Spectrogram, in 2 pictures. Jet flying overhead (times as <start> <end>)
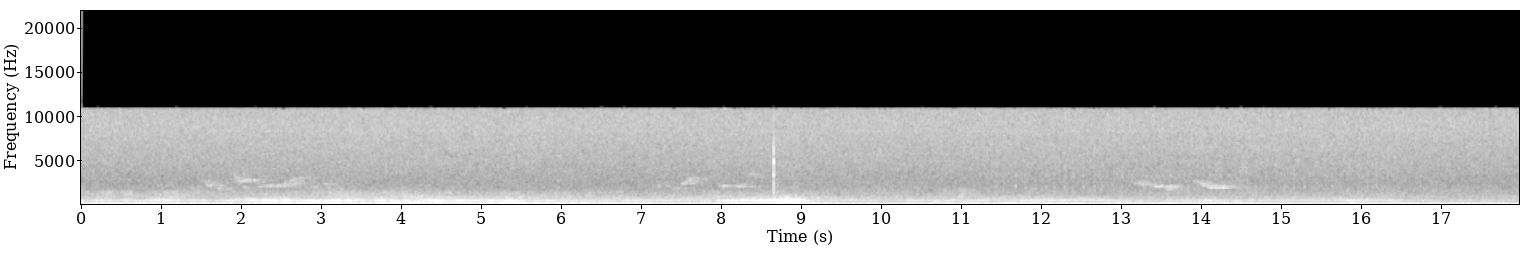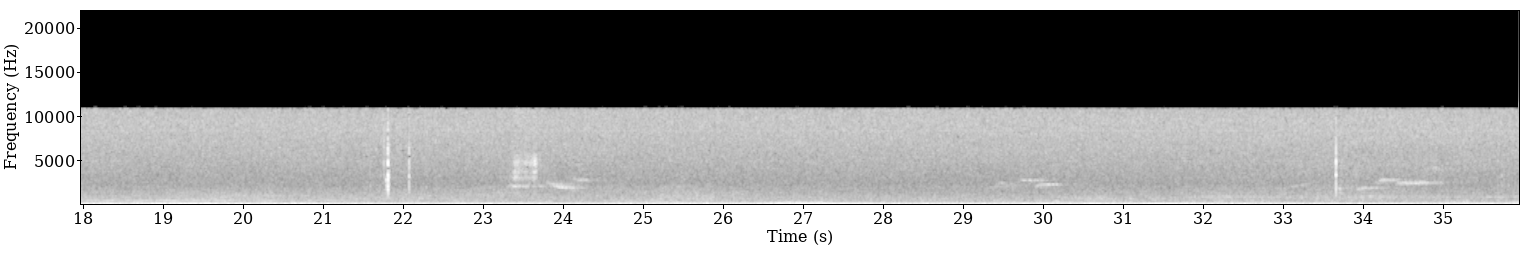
0.0 21.1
